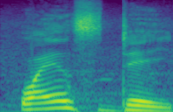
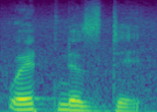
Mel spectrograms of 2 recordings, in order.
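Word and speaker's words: Wednesday: Saturday Sunday Monday টিউসডেন ওয়েনসডে নট ওয়েটনেসডে ওয়েনসডে Thursday Friday again Saturday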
